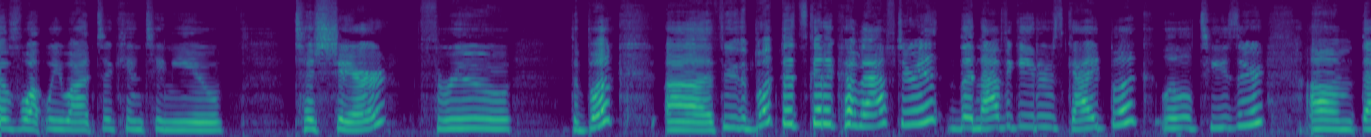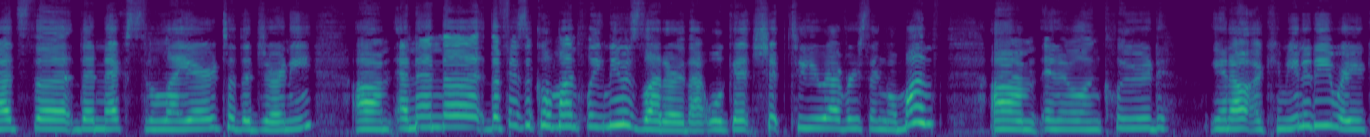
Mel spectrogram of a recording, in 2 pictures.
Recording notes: Back in the car for a old school episode this week!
